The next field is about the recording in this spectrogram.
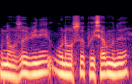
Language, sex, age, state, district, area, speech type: Bodo, male, 60+, Assam, Udalguri, rural, spontaneous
